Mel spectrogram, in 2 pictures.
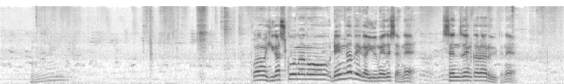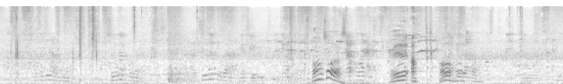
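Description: Paper pages flip and rustle.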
